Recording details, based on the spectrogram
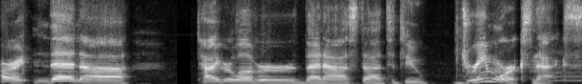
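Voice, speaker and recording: Very slow delivery broken by long, frequent pauses. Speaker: artist streaming while chatting with friends. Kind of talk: casual chat. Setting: voice call on live stream. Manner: loud and energetic.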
